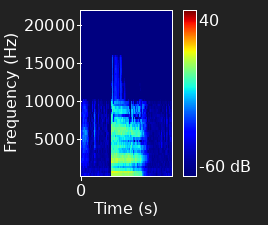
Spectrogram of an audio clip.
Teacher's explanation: the sound is really open and normally your mouth should be opened a little bit more than with the accent as well okay so it go goes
